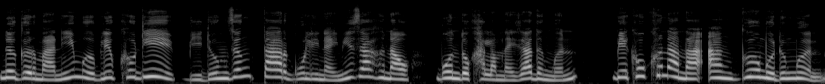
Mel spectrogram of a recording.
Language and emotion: Bodo, surprised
